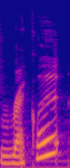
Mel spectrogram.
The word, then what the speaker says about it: raclette: So the next, I'm pretty sure this is pronounced raclette.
